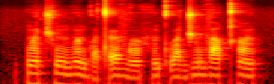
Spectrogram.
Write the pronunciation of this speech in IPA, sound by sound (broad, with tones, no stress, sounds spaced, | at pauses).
kʷ ã˦ t͡ʃʰ ũ˦ ɡʷ ã˦ ɡʷ a˨ tʼ œ˦ v ɑ̃˨ h ə̃˦ kʷʼ ɑ˦ d͡ʒ ũ˦ v a˦ qʰ ə̃˦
